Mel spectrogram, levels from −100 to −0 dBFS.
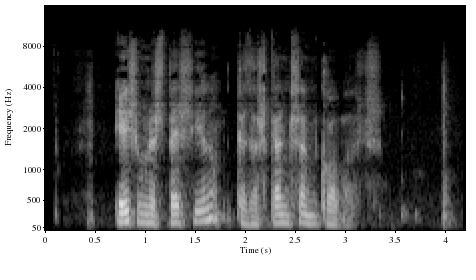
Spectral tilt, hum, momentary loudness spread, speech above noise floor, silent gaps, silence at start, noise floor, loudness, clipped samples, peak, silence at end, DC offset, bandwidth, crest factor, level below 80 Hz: -6 dB/octave; none; 25 LU; 32 dB; none; 0.4 s; -60 dBFS; -28 LUFS; under 0.1%; -8 dBFS; 0.2 s; under 0.1%; 9.8 kHz; 22 dB; -70 dBFS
